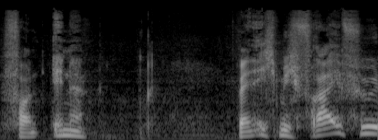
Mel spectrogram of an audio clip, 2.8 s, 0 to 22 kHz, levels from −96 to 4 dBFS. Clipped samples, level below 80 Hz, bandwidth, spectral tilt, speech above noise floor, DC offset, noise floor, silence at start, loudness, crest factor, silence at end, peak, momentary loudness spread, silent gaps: under 0.1%; -80 dBFS; 17 kHz; -3.5 dB/octave; 28 dB; under 0.1%; -66 dBFS; 0 s; -39 LUFS; 26 dB; 0 s; -14 dBFS; 20 LU; none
